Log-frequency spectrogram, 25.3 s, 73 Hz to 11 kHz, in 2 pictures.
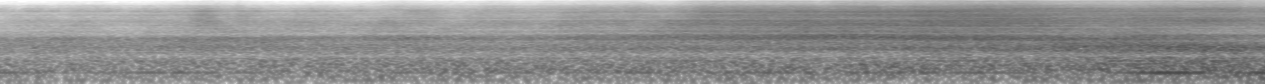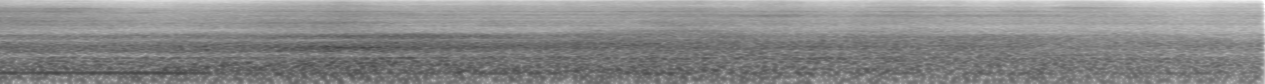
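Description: Southwest Airlines Boeing 737 jet engines as the airliner arrives: a broad jet noise that swells for several seconds, stays loudest for about ten seconds and then slowly fades.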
